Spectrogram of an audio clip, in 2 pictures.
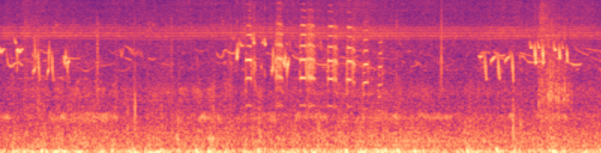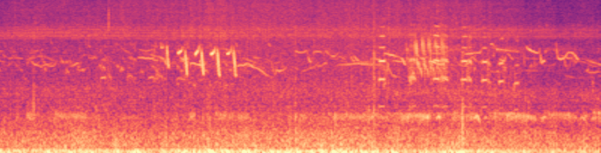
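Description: Birds calling at dawn: clusters of short, high chirps every few seconds over a low steady hum.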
